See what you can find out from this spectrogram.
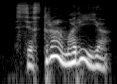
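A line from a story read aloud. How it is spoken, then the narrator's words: Ardent exclamation. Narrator (Russian): пылко воскликнул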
